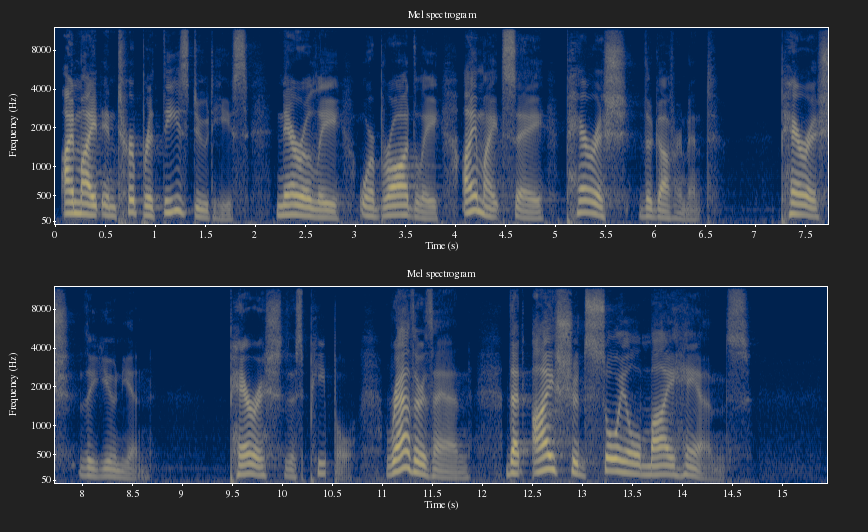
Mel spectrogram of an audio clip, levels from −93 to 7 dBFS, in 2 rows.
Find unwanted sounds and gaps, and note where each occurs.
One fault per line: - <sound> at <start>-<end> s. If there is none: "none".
none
